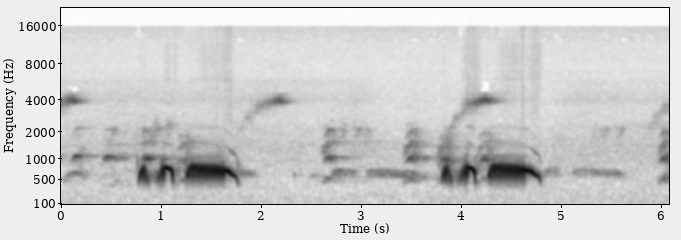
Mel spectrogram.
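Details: A spotted dove, said to have a typical field-type voice, gives two low, hollow cooing phrases, each a quick double coo and a longer rolling coo, about three seconds apart, with faint chirps from small birds.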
